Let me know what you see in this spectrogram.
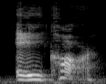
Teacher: So I want you to observe how I stressed a here, and I actually said the full strong form. So instead of a car, a car.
